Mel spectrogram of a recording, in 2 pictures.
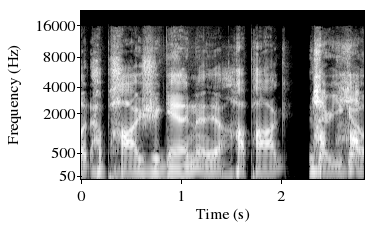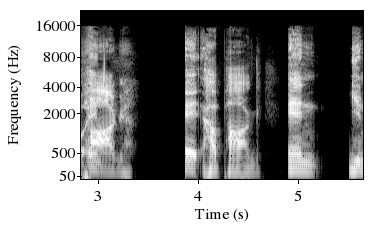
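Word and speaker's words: Hauppauge: i want to hear this gentlemen the correct pronunciation for hophog new york is hophog wow i i didn't catch it the first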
